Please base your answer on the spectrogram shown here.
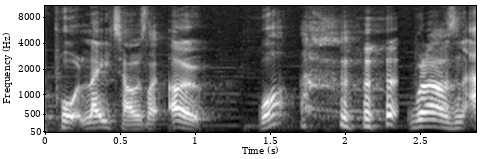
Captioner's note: laughing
